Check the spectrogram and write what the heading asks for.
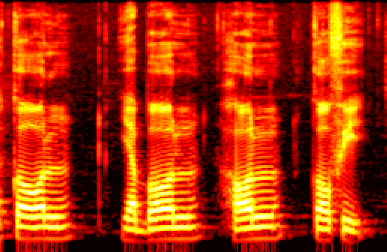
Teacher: अंग्रेजी भाषा के प्रभाव से हिंदी में एक नई ध्वनि का प्रयोग किया जा रहा है, अ, कि यह ध्वनि आ और ओ के बीच की ध्वनि है, यानी बड़ा आ और छोटा ओ के बीच की ध्वनि है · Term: आगत ध्वनि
